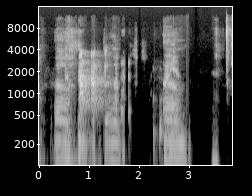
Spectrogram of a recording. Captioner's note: chuckling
